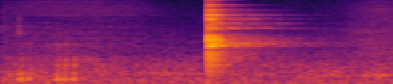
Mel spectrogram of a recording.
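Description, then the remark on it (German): A single bright clink of glasses touching in a toast, fairly loud, with a short ringing tail that fades quickly against an otherwise quiet background. “Prost übrigens.”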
